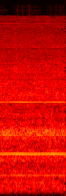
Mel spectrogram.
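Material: Nothing is struck.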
